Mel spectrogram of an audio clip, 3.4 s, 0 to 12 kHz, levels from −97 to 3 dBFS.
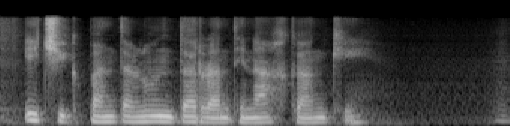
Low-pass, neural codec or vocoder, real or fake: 7.2 kHz; codec, 16 kHz, about 1 kbps, DyCAST, with the encoder's durations; fake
